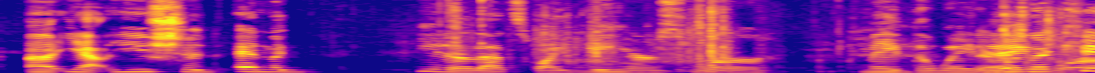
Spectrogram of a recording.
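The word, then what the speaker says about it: Gingher: a pair of Ginger, is it Ginger? Is it that the right way to say yes, it? Yes, okay. Ginger.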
